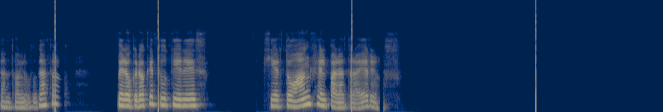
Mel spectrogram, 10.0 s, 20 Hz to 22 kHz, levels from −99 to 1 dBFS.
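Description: At 0.82, 2.37, 5.27 and 8.03 s the speech is broken by a sharp, loud click: a file header played as audio, where joined WAV pieces kept their header bytes. On a waveform each is a lone spike; a spectrogram shows a thin full-height vertical line.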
